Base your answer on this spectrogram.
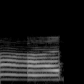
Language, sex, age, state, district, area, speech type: Tamil, female, 30-45, Tamil Nadu, Nagapattinam, rural, conversation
